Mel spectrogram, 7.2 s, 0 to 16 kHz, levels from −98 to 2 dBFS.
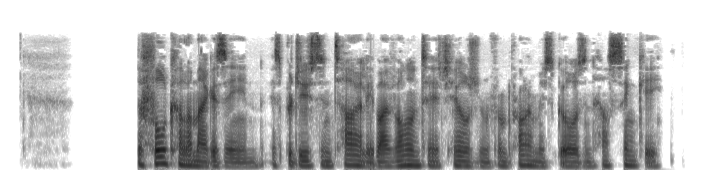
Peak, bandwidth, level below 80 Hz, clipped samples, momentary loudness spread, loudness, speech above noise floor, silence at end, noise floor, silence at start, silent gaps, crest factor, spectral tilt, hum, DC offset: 0 dBFS; 8 kHz; -46 dBFS; under 0.1%; 9 LU; -18 LUFS; 32 dB; 0.6 s; -51 dBFS; 1.4 s; none; 20 dB; -3 dB/octave; none; under 0.1%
